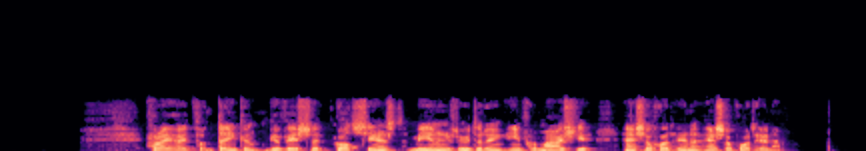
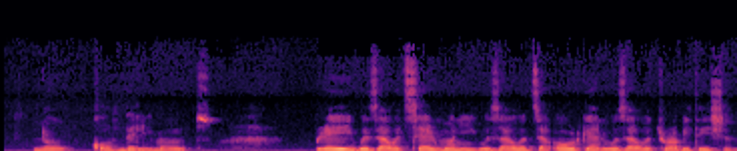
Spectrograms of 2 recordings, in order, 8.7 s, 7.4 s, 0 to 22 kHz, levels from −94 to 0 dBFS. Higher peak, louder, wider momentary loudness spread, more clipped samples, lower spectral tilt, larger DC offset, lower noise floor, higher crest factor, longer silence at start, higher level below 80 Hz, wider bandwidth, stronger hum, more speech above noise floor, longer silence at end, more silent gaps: first, 0 dBFS vs -14 dBFS; first, -16 LUFS vs -32 LUFS; second, 8 LU vs 12 LU; neither; about the same, -5 dB/octave vs -5.5 dB/octave; neither; first, under -90 dBFS vs -61 dBFS; about the same, 18 dB vs 18 dB; first, 1.15 s vs 0.3 s; first, -56 dBFS vs -70 dBFS; second, 8 kHz vs 16 kHz; neither; first, over 73 dB vs 30 dB; first, 0.85 s vs 0 s; neither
